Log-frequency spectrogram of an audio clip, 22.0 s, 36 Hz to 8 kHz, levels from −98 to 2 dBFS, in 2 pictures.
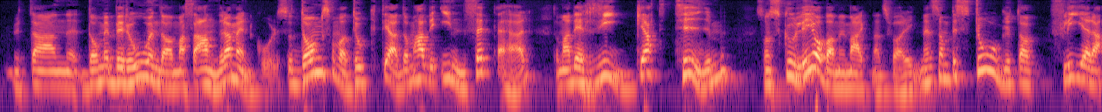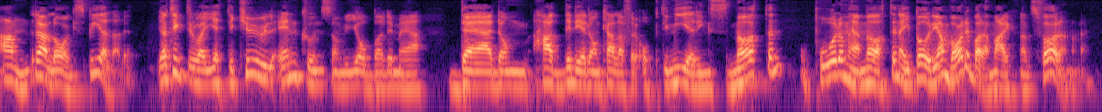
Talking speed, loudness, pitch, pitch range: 175 wpm, -18 LUFS, 140 Hz, 120-185 Hz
